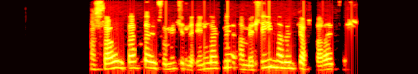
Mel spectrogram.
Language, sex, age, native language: Icelandic, female, 40-49, Icelandic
